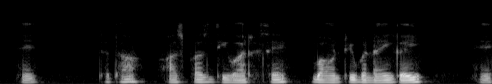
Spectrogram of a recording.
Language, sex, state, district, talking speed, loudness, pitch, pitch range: Hindi, male, Bihar, Araria, 110 wpm, -20 LUFS, 105 Hz, 100-115 Hz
